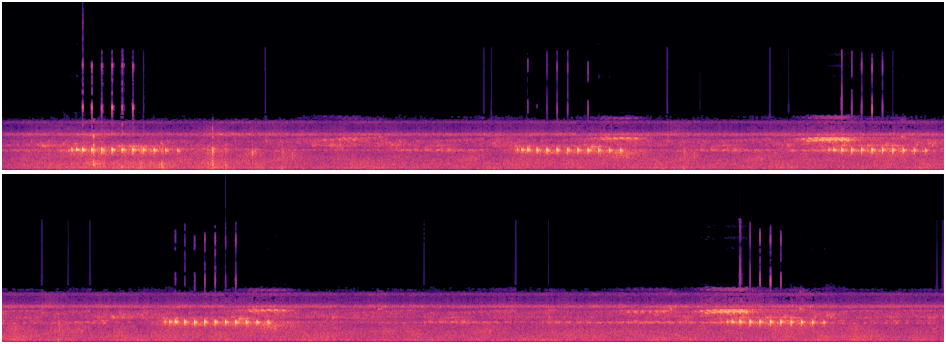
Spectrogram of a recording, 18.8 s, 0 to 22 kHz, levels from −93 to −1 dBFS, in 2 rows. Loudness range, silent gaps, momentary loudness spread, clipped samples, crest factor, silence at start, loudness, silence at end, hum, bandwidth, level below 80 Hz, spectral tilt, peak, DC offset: 10 LU; none; 16 LU; under 0.1%; 22 dB; 0 s; -17 LUFS; 0 s; none; 15.5 kHz; -68 dBFS; -0.5 dB/octave; 0 dBFS; under 0.1%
